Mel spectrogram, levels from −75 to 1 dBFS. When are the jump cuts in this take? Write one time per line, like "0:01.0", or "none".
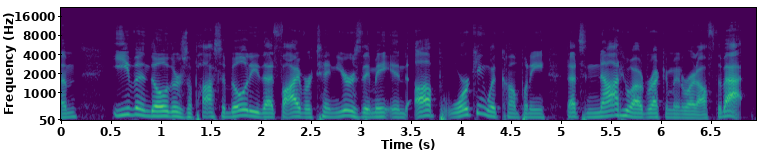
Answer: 0:02.1
0:04.4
